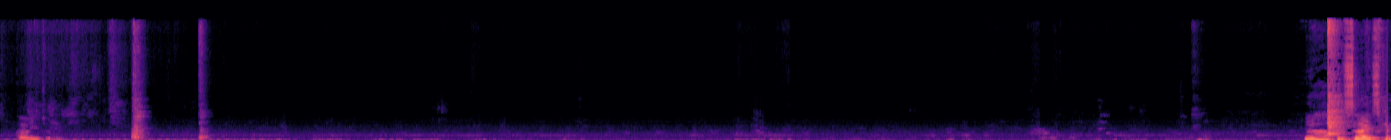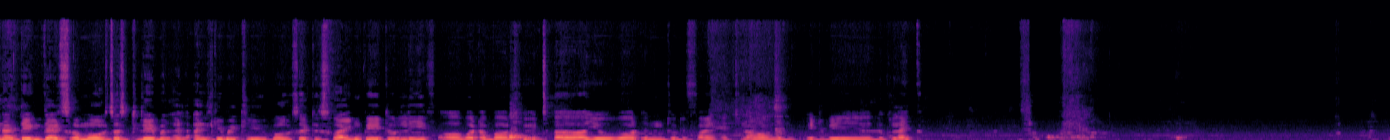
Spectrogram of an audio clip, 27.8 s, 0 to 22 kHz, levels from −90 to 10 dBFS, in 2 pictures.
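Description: Speech, with compressed frames skipped at 13.87 s: about two frames of roughly 85 ms each were never decoded, so the audio jumps ahead about 150 ms.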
